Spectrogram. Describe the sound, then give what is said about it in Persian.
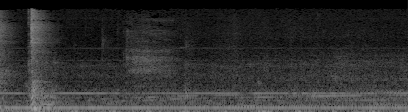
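An electric oven switched on to preheat gives a soft click, then a steady low hum with a faint high whine that runs unbroken to the end, with no talk. “ما سینی فر رو آوردیم و فر رو روشن کردیم داره گرم”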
